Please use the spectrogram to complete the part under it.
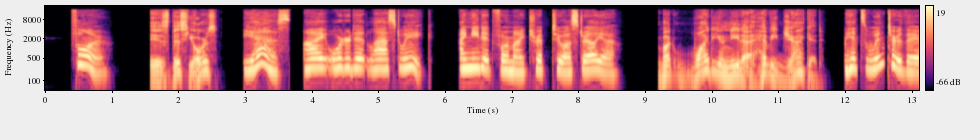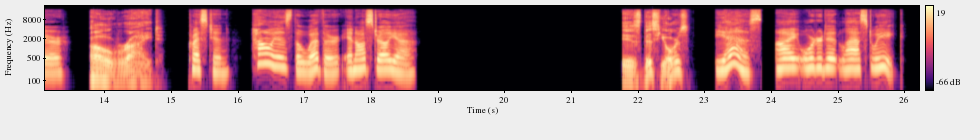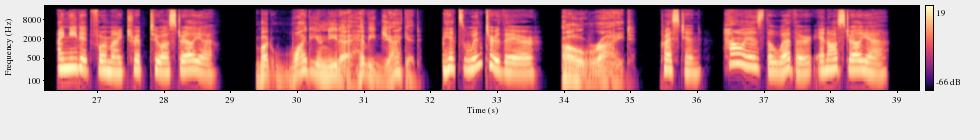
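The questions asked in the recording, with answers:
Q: how is the weather in Australia?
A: It's winter there (cold).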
